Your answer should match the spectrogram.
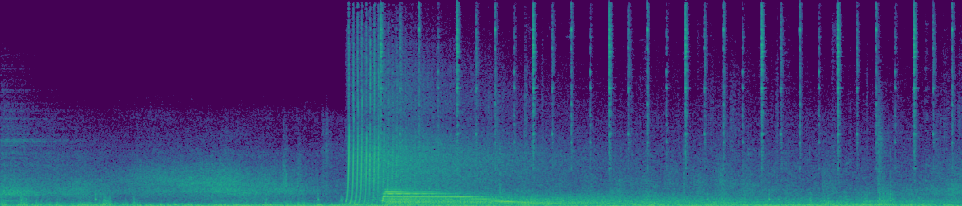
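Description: Wind and rolling noise on the camera microphone while cycling, a steady low rumble. About five seconds in, a tonal squeal with several pitches starts and falls over a couple of seconds, followed by regular faint ticking.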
